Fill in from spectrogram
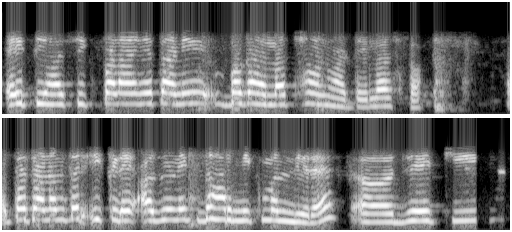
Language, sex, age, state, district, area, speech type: Marathi, female, 18-30, Maharashtra, Osmanabad, rural, conversation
